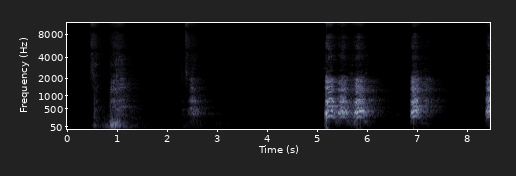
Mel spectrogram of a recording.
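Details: Stubborn Cane Corso, told not to come past the stairs, giving deep barks: a single bark, a short one, then a burst of several rapid barks and another bark, separated by silences.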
